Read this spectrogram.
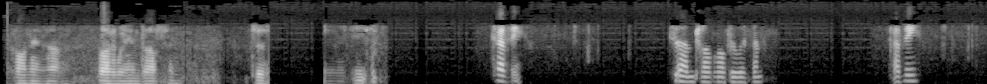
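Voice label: police radio scanner traffic, Mesa Simulcast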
